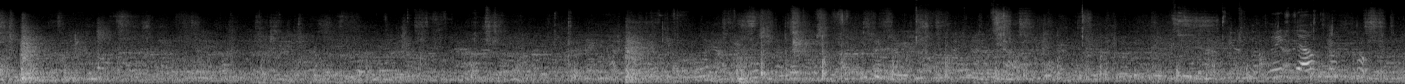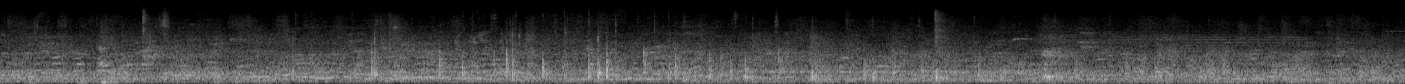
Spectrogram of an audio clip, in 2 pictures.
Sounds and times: steps 0.0 - 15.8

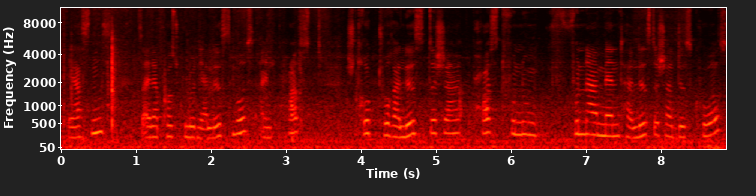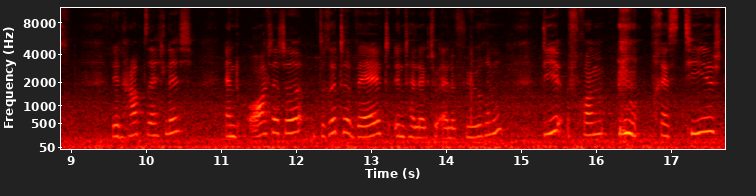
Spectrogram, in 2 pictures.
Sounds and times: reading group 0.0 - 17.7

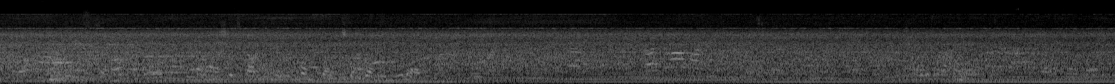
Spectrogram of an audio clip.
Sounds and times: Several voices from visitors 0.1 - 11.1

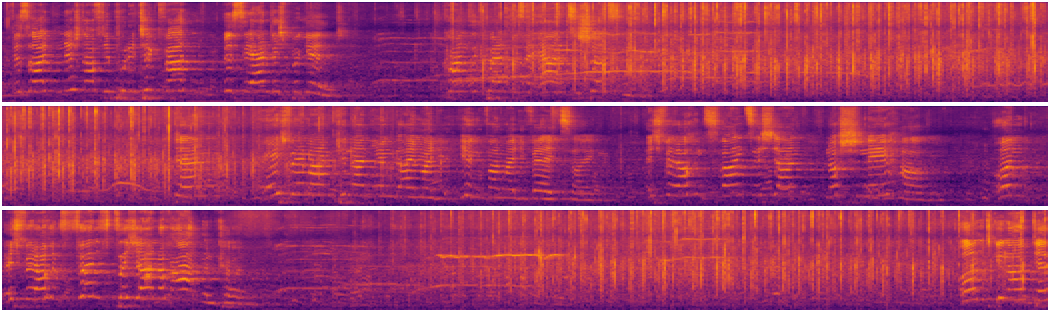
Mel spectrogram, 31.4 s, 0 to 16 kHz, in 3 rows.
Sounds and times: speeches 12.1 - 23.5
speeches 30.4 - 31.3

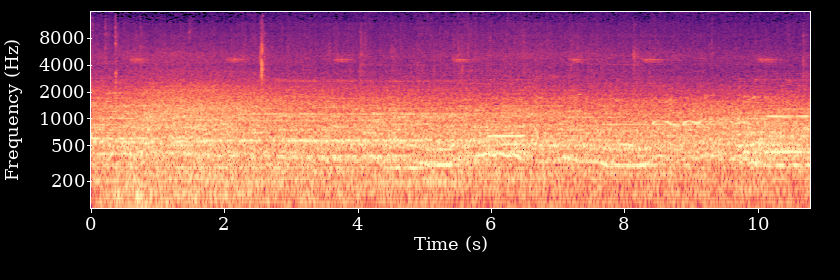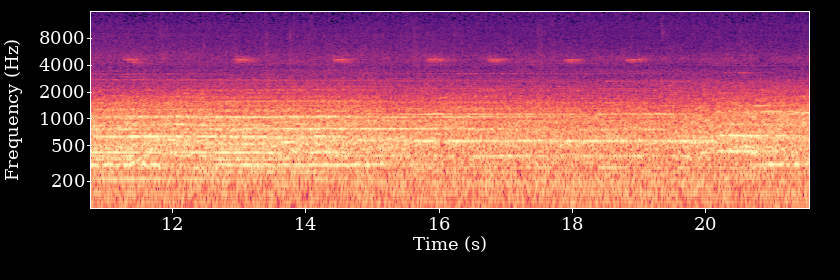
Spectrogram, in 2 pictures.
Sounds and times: prayers singing 0.0 - 21.5

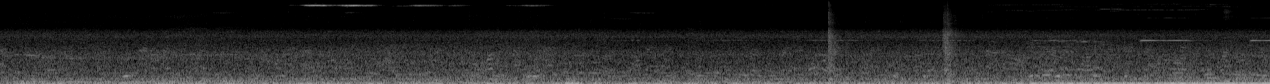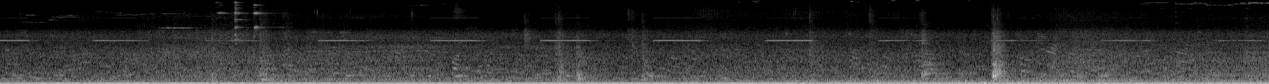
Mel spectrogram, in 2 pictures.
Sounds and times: Traffic Sound 8.3 - 25.3

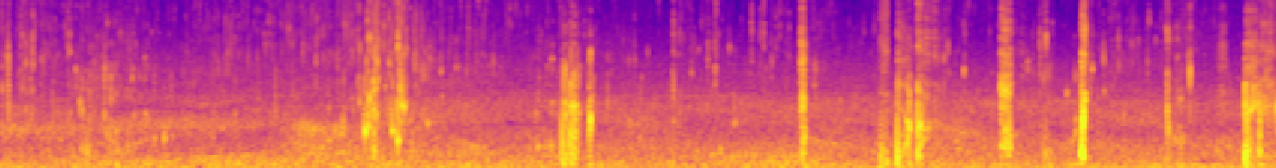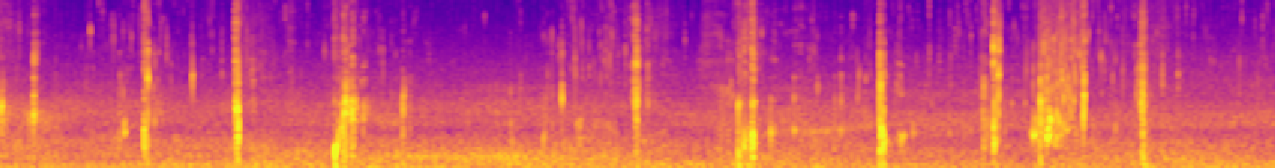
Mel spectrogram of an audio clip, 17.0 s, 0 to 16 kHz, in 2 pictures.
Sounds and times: feet, gravel-stones, mud 0.0 - 17.0
river 0.0 - 17.0

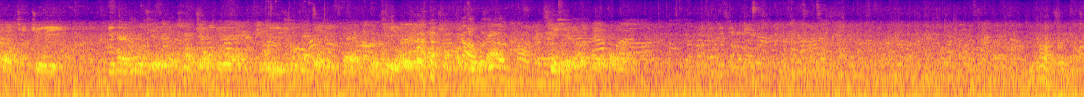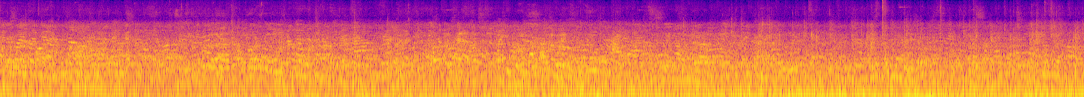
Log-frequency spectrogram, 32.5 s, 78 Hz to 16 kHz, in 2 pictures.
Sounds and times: Crowds 0.0 - 11.1

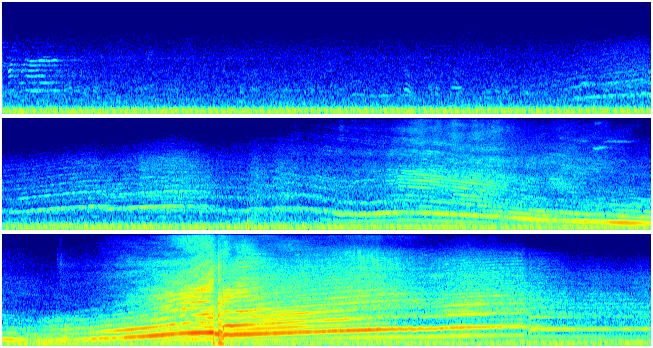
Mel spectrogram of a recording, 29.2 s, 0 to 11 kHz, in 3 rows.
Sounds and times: Motorcycle Road Racing 6.2 - 29.2

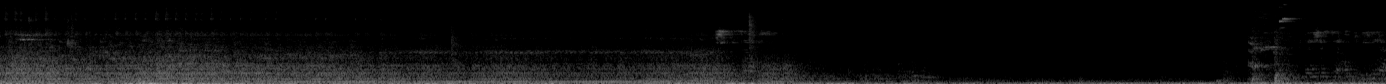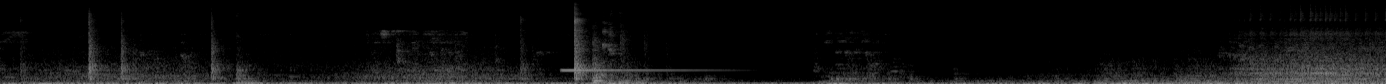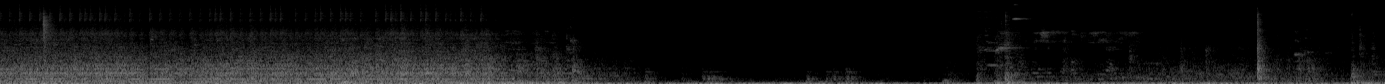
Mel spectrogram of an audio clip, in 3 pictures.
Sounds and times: riding the elevator 0.0 - 21.3
riding the elevator 22.2 - 34.5
riding the elevator 37.4 - 41.5

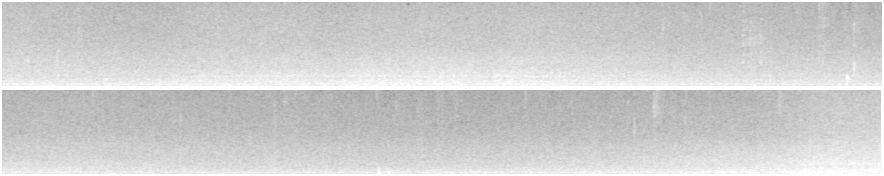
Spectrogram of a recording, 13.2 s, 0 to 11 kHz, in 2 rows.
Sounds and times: Gusts of wind 0.0 - 13.1
raining 0.0 - 13.1

